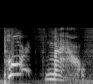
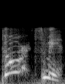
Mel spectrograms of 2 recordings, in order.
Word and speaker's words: Portsmouth: i see out here will partying and it's part's mouth he said that's it i said parts now i said he said no there's people in virginia pronounce it portsmouth i said but smith is spelled s-m-i-t-h go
